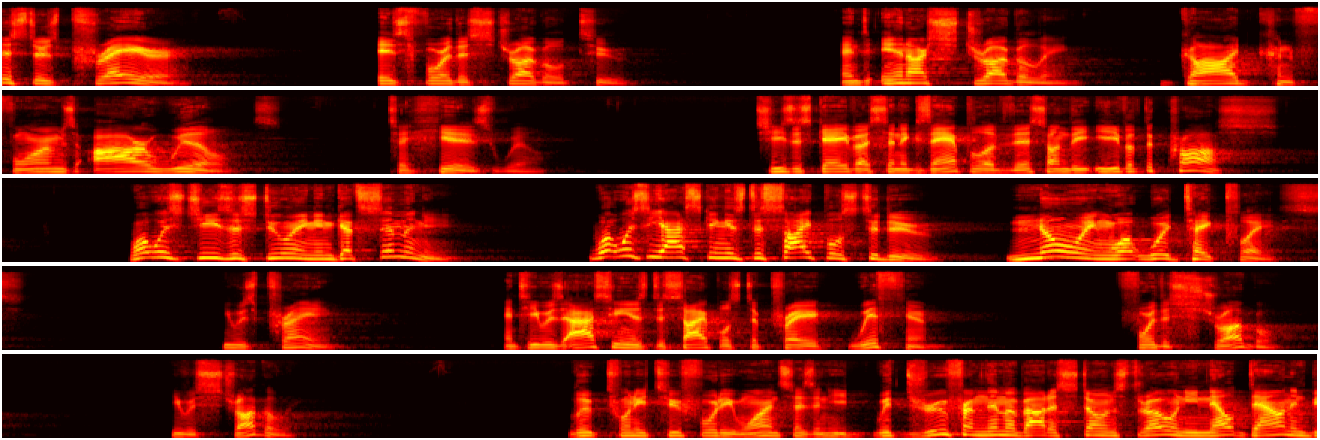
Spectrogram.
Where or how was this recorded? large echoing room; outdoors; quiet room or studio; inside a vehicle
large echoing room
